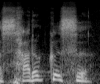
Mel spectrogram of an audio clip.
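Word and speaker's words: σάρξ: 사르크스, 이렇게 사르크스라 읽습니다. 이것은 소마라고 읽습니다.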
